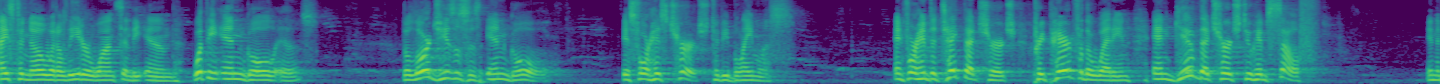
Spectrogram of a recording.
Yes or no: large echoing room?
yes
